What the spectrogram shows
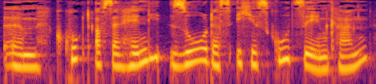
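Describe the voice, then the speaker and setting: A woman chatting casually, telling an anecdote and acting out shouted quotes. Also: lowish voice, unhurried, breathy edge. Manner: animated storyteller, acts out shouted quotes.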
